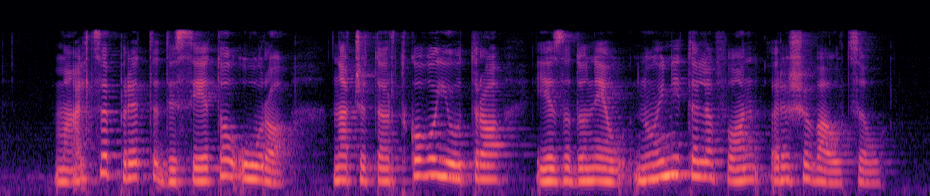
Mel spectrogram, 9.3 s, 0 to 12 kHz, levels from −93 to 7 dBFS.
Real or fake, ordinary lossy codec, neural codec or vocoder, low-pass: real; MP3, 96 kbps; none; 7.2 kHz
